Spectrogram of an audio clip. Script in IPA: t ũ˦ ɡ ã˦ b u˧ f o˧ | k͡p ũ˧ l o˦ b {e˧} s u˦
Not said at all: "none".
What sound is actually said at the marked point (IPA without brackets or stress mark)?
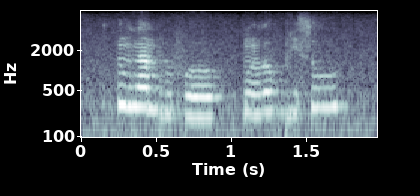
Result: i˧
